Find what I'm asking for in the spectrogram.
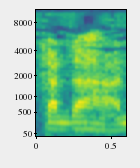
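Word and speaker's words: Kandahar: คริสต์ศักราชนะอันนี้ก็ในทางประวัติศาสตร์ในทางการสงครามก็เมื่อกี้นี้พูดถึงเอาย้อนไปก็มีผู้ที่มาที่ใช้เส้นทางนี้ชัดก็มีใครหนึ่งอเล็กซานเดอร์มหาราชอเล็กซานเดอร์มหาราชนี่มาถึงเมืองกันทหารที่เราเรียกกันดาห่าเนี่ยที่วิทยุเรียกกันดาห่าเราอาจจะออกเสียงเป็นกันทหารก็ได้กันดาห่าเนี่ยอเล็กซานเดอร์มาถึงที่นี่ก่อนมาแล้วก็เป็นผู้สร้างเมืองนี้นะประวัติกันดาห่า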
